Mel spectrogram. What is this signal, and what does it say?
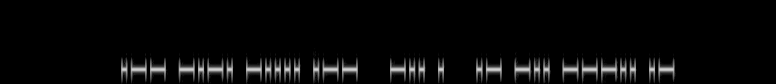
Morse code, heard as a keyed tone, about 25 wpm, 700 Hz. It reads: WC6W DE AD8A
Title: USA Callsign DE Callsign - 4 Characters - 25wpm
